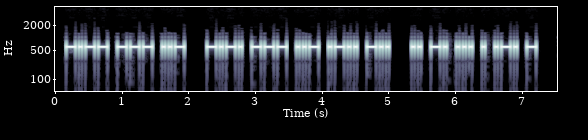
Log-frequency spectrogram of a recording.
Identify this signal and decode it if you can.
Morse code, heard as a keyed tone, about 25 wpm, 600 Hz. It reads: YOU COULD INSERT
